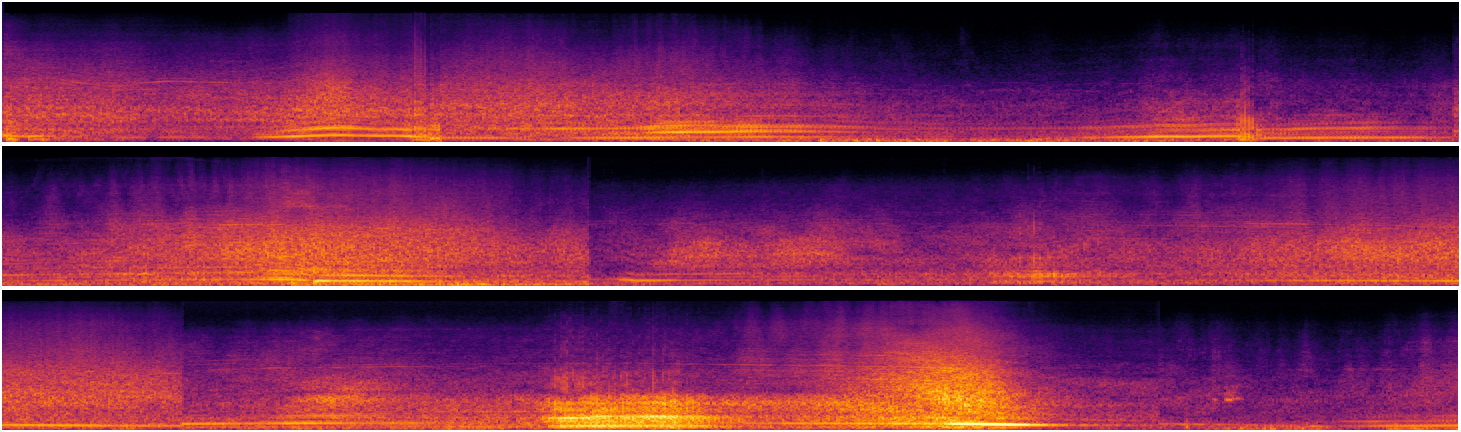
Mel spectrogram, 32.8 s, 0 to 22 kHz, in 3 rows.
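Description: BMW X6 M's twin-turbo V8 being driven hard around a racetrack, its pitch repeatedly climbing and dropping as it accelerates, shifts and brakes for corners. The car sweeps past several times with a rush of tyre and wind noise, the loudest pass just before the end.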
